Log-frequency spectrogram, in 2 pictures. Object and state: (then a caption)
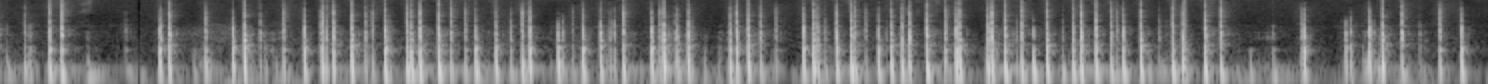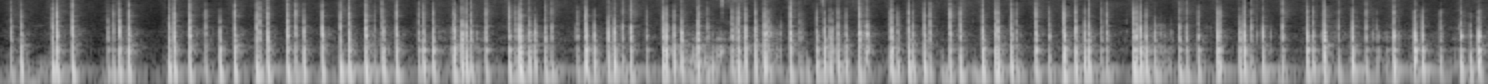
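Plastic lunch box tapped with fingernails. Long acrylic nail tips tap fast on a hollow, translucent plastic lunch box turned upside down on a towel. The result is a dense, continuous stream of quick, dry clicks with a hollow low thump under each one. The clicks stop almost instantly with very little ring.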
